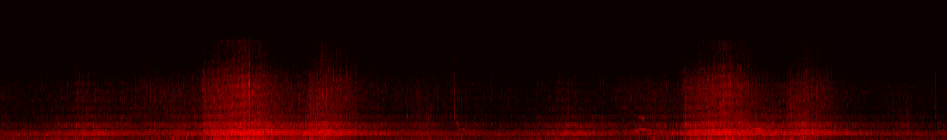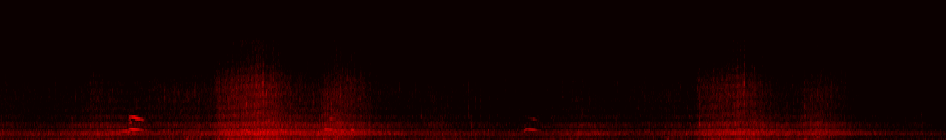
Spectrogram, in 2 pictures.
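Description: Faint sound of ocean waves washing in and receding, a slow swell about every seven seconds, with two brief high chirps in the second half.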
